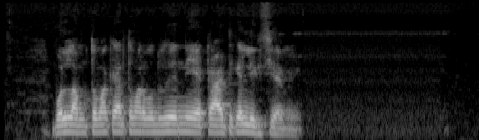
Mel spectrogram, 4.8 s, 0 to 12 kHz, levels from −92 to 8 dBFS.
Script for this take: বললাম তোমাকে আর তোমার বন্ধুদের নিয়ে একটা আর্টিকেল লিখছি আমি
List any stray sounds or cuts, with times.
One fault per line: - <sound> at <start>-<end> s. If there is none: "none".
none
